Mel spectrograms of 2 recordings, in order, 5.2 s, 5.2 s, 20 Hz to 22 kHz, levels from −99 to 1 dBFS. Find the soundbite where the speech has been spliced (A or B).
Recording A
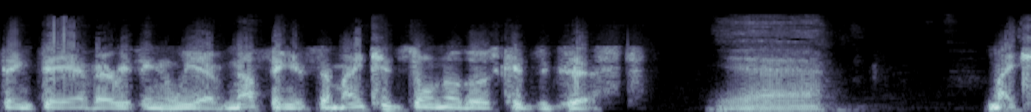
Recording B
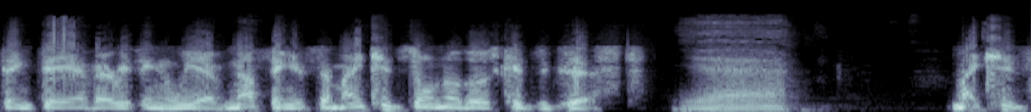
B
